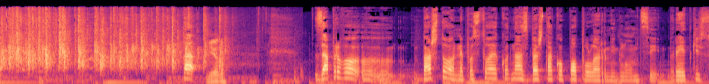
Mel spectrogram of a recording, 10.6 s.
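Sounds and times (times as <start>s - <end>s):
audience clapping on request from an actor: 0.0s - 3.5s
speech: 2.8s - 3.5s, 4.7s - 10.6s.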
